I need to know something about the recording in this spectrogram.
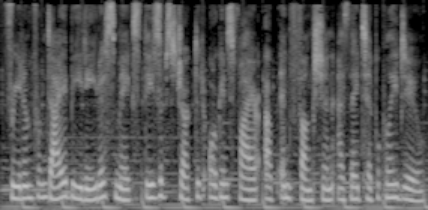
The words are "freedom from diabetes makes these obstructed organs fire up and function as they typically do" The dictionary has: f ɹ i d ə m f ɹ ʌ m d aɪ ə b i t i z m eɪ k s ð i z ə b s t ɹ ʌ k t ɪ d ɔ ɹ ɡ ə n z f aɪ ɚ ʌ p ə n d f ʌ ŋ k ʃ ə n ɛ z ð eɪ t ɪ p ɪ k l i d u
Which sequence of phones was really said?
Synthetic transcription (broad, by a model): f ɹ i d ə m f ɹ ʌ m d aɪ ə b i t i s m eɪ k s ð i z ə b s t ɹ ʌ k t ɪ d ɔ ɹ ɡ ə n z f aɪ ɚ ʌ p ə n f ʌ ŋ k ʃ ə n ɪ z ð eɪ t ɪ p ɪ k l i d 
